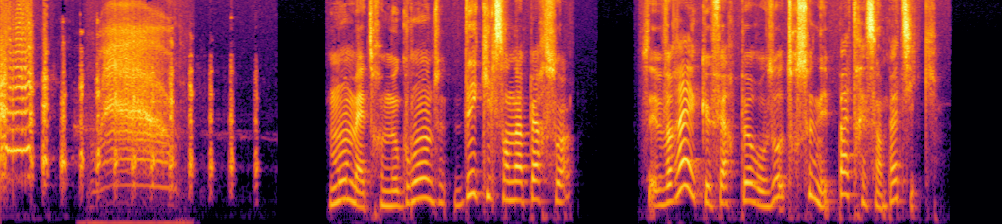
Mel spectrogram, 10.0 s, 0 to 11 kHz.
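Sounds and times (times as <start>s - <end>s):
angry mother hen clucking and squawking: 0.0s - 2.8s
speech: 3.3s - 5.8s, 6.4s - 9.4s.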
